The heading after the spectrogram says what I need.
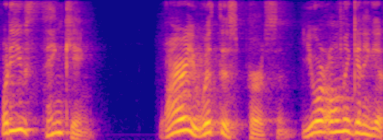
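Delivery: very high-pitched, angry, confrontational outburst. Showing how one might speak to a friend dating someone hurtful: tone of anger. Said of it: "I can say in a tone of anger".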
